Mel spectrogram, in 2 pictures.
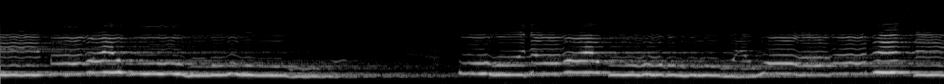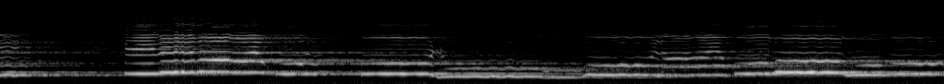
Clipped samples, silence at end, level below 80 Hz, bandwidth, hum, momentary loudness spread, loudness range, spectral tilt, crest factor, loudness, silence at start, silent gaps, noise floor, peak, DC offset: under 0.1%; 0 s; -78 dBFS; 7.2 kHz; none; 12 LU; 6 LU; -2 dB/octave; 16 dB; -26 LUFS; 0 s; none; -54 dBFS; -8 dBFS; under 0.1%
